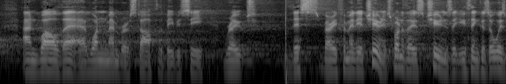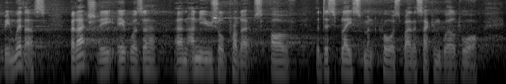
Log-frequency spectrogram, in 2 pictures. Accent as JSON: {"language": "English", "town": "Bristol", "region": "South West England", "country": "United Kingdom", "tie": "born or raised there", "said": "I grew up in Bristol, and Abbot's Lee is a park on the south side of Bristol."}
